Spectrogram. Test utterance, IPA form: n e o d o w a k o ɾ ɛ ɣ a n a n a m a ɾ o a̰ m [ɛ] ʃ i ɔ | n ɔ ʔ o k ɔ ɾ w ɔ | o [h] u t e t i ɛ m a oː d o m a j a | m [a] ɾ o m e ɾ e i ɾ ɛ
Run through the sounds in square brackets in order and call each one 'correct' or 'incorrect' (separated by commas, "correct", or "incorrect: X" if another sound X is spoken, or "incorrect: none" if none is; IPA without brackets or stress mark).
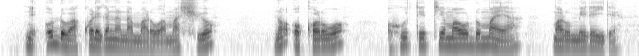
incorrect: a, correct, correct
